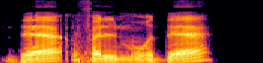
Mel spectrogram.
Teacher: Ya, da, fal muda. Di sini dal dengan punggung ujung lidah, tidak dengan ujung, tidak. Mudab, tapi muda, da.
